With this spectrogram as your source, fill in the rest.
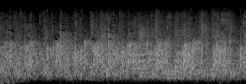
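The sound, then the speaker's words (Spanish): A steady burst of applause, many hands clapping in a dense, continuous wash of crisp, bright claps at an even, moderately loud level throughout, with no voices standing out. “Ay, un aplauso.”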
